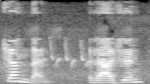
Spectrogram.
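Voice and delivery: plain reading voice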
